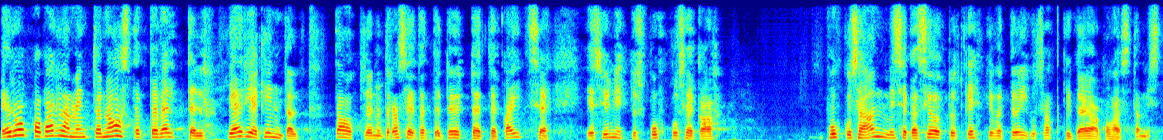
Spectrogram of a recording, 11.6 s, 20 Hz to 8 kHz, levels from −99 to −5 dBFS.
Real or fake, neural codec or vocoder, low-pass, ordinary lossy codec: fake; codec, 16 kHz, 4 kbps, FreqCodec, smaller model; none; none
